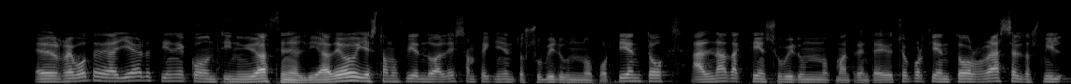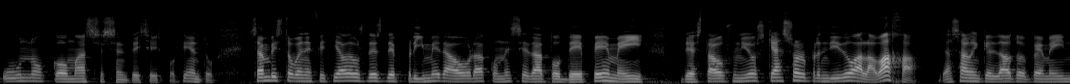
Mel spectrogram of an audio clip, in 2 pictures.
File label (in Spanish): radio; noticias bolsa; continua el rebote tras los debiles datos de pmi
